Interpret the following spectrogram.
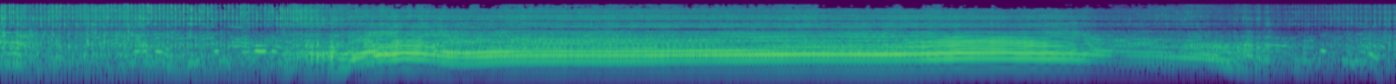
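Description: Portable fire pump engine revved hard about four seconds in and held at a high, steady pitch while it drives water through the hoses to the targets. It rises slightly, then is throttled back and winds down near the end.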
